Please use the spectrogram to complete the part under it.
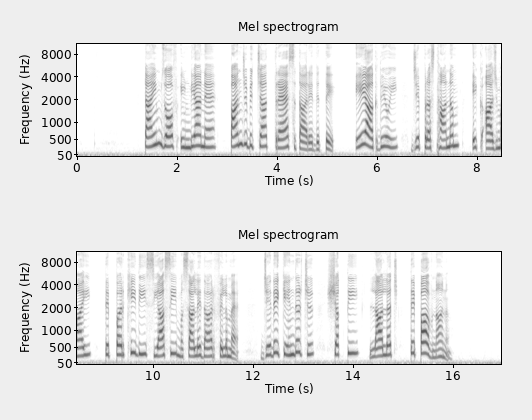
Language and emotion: Dogri, neutral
